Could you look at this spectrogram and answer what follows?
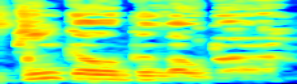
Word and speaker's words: ginkgo biloba: It's ginkgo biloba. I think that's how you pronounce it.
